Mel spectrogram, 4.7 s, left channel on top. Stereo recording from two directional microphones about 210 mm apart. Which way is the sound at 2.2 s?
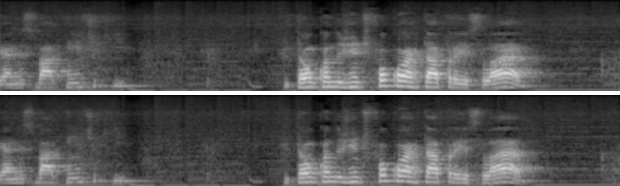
25° left (ahead or behind).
